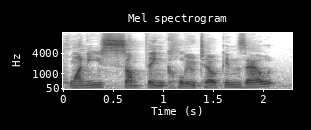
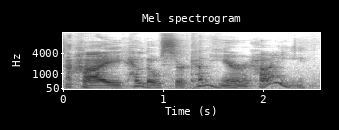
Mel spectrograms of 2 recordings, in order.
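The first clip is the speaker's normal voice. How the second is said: talking to a cat; slower than usual. Real, not acted. Greeting a cat that wandered in.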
